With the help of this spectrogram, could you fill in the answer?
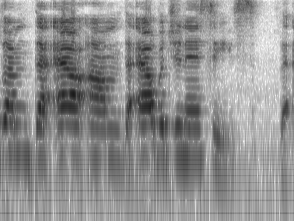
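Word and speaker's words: Albigenses: Catholic church called them the our um the Alba Genesis the Alby Genesis the albigensis and that is spelled a-l-b-i-g-e-n-s-e-s all right so again yeah I'm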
